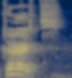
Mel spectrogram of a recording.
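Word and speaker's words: Göth: I think Goeth, Goeth, or with an E at the end, not Goethe, Goeth.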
